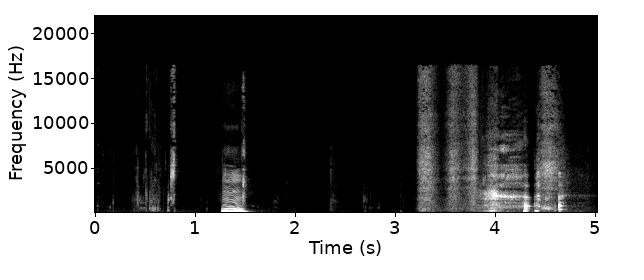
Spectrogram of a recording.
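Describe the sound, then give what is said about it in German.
Someone bites into a juicy plum with a single sharp, loud crunch. A pause follows, then a stretch of wet chewing and mouth noises. “Jetzt beiße ich mal hier in diese Pflaume rein.”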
